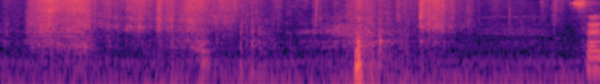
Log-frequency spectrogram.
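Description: Wrapping paper being handled and unwrapped: several stretches of crinkling and rustling, with one short, sharp knock a little past halfway.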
